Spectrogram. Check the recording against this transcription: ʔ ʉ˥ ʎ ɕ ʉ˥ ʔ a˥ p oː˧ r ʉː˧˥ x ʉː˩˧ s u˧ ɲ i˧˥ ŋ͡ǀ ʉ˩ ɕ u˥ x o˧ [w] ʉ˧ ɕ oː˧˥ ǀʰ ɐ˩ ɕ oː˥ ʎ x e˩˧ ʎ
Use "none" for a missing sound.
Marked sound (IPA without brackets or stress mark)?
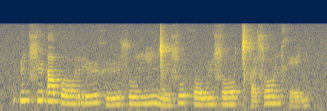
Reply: w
